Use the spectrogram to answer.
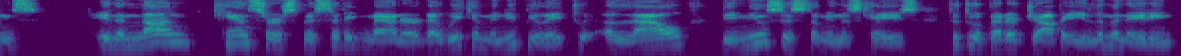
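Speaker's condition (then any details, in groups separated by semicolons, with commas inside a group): No condition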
